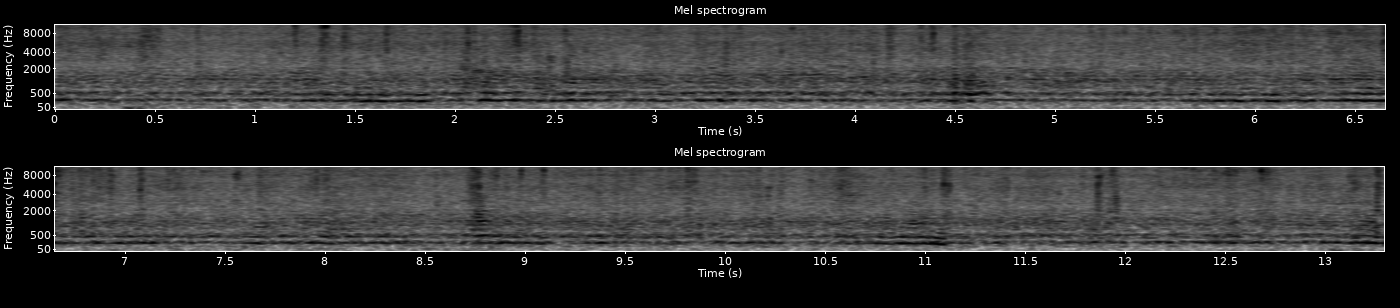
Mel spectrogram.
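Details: Inside an open beehive on a sunny day, honey bees moving about make a continuous low hum with wavering higher tones and brief buzzing swells, recorded with a microphone lowered into the hive; some wind noise.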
